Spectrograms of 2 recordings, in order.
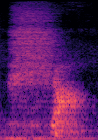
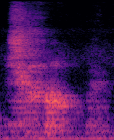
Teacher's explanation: the initial sound changes from SH to CH as we pronounce the character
